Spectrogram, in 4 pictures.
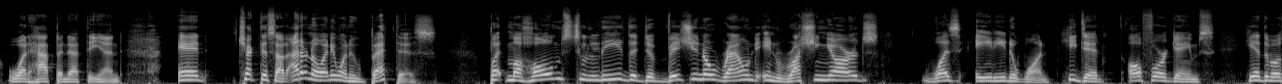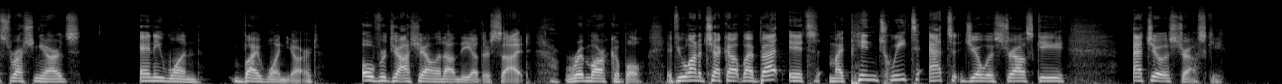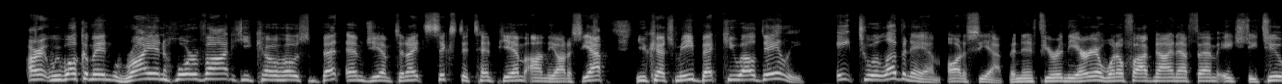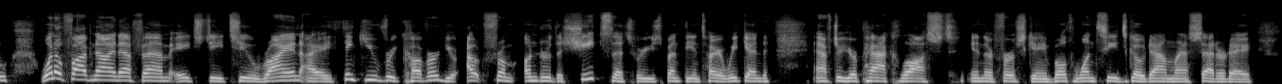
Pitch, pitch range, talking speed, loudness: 160 Hz, 140-195 Hz, 175 wpm, -21 LUFS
